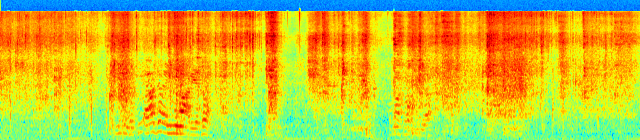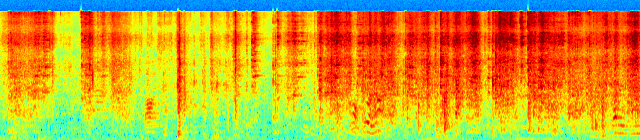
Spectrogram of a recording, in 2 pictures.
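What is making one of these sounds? A wheelbarrow's metal tub knocks and rattles.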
